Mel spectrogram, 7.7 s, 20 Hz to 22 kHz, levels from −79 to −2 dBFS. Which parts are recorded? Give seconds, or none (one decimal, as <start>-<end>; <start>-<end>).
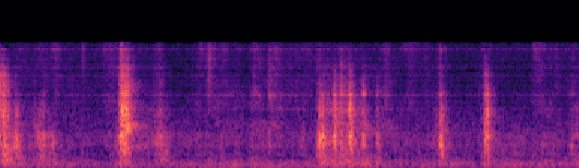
none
